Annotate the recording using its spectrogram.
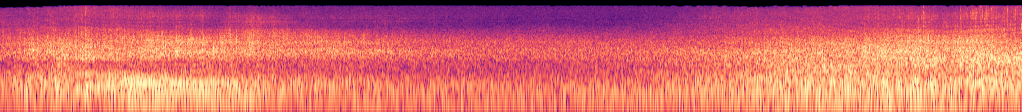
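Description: A car drives by close up with a low engine hum.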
